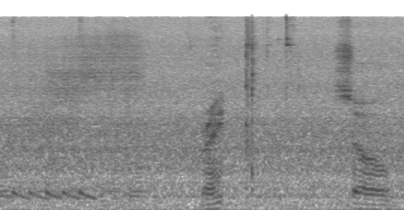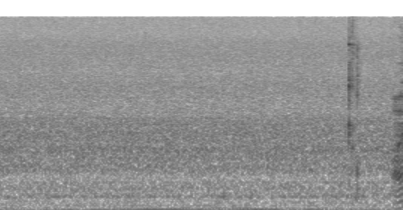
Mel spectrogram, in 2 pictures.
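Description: Short murmured vocal sounds, about two seconds in and again a second later, over a steady low hum. A couple of faint clicks come from plastic model kit parts being handled.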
